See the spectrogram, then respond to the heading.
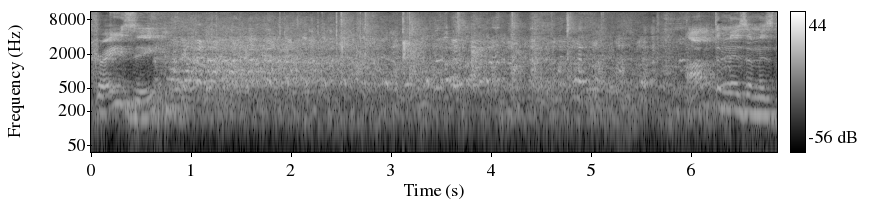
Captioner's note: audience laughing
